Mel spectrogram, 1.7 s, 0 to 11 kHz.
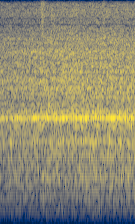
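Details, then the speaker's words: PS4 Pro after teardown, cleaning, SSD upgrade and thermal paste, running Horizon Zero Dawn: a constant, loud jet-like rush of air with a faint steady whistle; the cooling fan is excessively loud, and the owner suspects it needs replacing. "And it looks really good. However, it literally sounds like a jet engine."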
